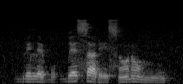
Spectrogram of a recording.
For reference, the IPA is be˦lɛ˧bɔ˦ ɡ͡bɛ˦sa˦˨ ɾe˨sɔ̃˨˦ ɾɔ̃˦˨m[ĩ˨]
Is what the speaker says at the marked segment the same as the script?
yes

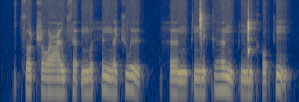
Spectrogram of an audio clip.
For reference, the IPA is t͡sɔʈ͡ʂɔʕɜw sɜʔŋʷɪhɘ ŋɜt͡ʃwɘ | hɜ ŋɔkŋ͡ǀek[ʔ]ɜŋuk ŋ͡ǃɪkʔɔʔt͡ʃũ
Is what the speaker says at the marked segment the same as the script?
no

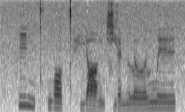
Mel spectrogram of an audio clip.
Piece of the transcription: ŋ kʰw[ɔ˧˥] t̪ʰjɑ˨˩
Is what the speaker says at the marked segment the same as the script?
no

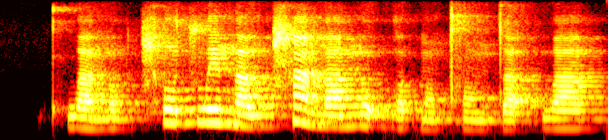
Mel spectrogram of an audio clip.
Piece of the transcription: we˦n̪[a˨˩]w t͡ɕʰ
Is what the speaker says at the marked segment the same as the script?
no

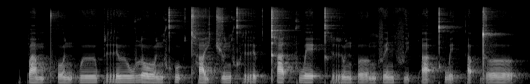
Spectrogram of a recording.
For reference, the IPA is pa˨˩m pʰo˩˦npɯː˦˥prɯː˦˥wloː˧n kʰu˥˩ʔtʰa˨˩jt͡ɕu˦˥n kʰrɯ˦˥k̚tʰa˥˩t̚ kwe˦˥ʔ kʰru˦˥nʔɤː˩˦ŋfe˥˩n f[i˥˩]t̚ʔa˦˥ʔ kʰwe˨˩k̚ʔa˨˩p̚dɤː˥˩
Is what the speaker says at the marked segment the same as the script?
no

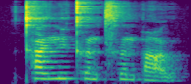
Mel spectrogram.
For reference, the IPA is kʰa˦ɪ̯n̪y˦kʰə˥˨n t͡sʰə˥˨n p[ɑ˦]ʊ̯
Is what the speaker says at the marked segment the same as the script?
no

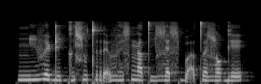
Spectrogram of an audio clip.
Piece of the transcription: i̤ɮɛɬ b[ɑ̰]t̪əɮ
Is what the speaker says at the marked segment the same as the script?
no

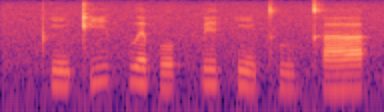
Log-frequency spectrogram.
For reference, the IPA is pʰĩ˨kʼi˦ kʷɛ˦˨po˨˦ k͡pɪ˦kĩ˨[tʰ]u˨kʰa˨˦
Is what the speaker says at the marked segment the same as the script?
yes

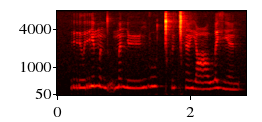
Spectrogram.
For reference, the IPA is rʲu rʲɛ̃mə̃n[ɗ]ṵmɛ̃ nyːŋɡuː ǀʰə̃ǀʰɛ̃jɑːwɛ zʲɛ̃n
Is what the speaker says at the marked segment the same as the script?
no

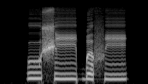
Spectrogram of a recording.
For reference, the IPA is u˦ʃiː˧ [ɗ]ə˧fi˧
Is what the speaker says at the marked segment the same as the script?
no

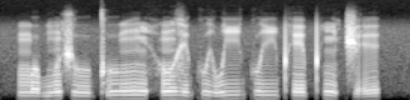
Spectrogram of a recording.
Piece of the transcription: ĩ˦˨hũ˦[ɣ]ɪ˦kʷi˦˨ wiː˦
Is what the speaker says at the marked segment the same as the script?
yes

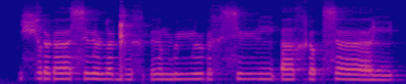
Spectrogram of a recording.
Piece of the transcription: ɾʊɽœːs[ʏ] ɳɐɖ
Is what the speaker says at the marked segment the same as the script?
no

